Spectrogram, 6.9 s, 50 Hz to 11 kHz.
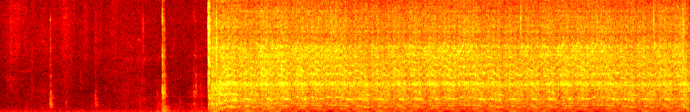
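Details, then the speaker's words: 1964 car with a freshly installed 318 poly-head engine that cranks but won't start. Strong spark was seen earlier, but at this plug wire there is no spark while steady cranking continues; that one wire may be bad. "alright so we got no spark [Music] nothing happening there"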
